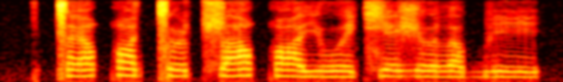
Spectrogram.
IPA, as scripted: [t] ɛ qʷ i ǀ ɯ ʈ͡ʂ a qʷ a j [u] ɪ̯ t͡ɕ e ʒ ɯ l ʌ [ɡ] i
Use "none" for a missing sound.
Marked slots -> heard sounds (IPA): ǀ, u, b

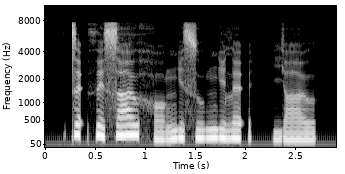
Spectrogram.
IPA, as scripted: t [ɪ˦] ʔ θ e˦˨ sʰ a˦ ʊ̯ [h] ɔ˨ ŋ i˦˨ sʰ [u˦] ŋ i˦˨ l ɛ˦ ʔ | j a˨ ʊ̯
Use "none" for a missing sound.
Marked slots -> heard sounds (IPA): ɛ˦, h, u˦

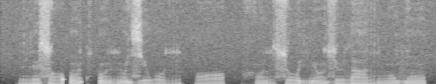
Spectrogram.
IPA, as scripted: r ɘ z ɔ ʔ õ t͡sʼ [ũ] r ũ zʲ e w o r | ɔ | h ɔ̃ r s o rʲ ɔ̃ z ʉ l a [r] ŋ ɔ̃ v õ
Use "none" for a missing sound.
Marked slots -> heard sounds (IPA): õ, r

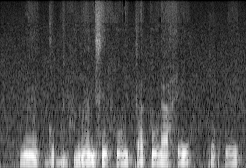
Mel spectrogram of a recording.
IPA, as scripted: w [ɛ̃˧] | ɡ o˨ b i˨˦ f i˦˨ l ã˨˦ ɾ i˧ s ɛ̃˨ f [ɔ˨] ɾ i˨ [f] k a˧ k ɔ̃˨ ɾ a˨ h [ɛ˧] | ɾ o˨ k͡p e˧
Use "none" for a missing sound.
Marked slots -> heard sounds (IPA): ɛ̃˨, ɔ̃˨, none, e˧

